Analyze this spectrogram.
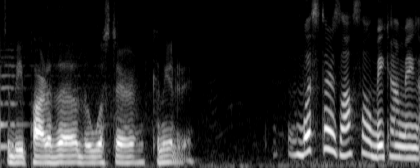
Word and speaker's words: Worcester: me graffiti mural street art it's all semantics pronounced worcester or like worcester i guess if you're from here worcester perfect perfect so tell me how a manhattan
